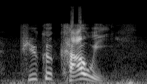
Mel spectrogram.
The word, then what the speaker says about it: Pukekohe: currently at the track native to new zealand pukakawi i was told it is pronounced and you can see right there in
